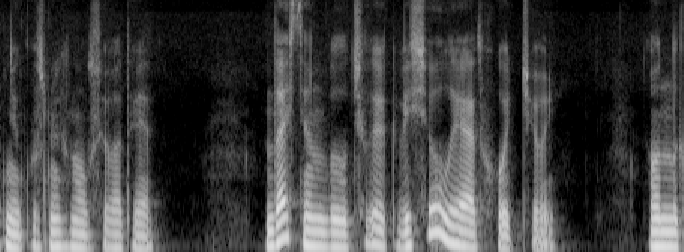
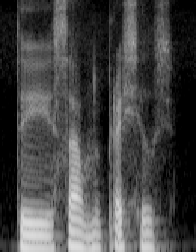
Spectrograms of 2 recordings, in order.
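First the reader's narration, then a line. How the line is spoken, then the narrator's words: Calm reply. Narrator (Russian): спокойно ответил Алик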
